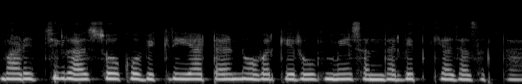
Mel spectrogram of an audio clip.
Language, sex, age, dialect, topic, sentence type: Hindi, female, 18-24, Awadhi Bundeli, banking, statement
